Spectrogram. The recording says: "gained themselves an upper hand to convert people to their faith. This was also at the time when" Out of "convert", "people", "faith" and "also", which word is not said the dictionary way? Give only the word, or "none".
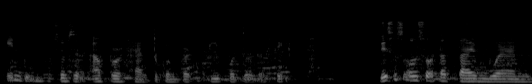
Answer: none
